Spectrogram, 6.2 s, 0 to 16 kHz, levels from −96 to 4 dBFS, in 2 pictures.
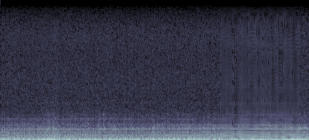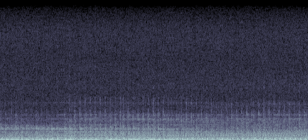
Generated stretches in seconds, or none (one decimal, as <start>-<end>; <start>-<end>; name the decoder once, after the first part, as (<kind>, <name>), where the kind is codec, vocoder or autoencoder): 2.2-3.0 (vocoder, BigVGAN v2)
